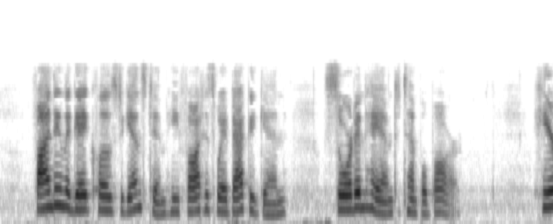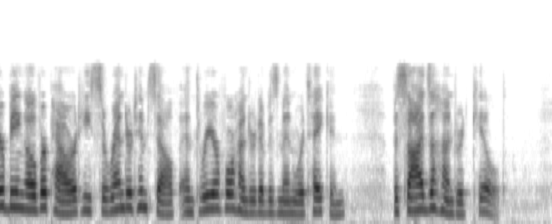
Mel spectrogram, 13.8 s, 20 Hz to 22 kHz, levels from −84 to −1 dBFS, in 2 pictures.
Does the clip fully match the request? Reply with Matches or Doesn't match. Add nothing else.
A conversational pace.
Matches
